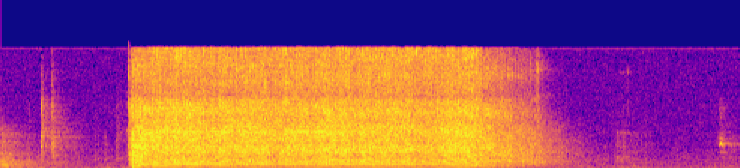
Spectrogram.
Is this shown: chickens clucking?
no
